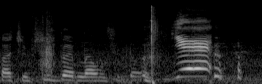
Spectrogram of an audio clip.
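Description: Two young men slap a high five.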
